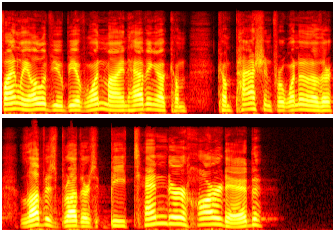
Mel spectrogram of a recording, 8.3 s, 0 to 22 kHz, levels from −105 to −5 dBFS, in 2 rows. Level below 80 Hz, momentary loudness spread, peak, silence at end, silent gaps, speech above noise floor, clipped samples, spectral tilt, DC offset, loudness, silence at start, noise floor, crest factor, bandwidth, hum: -58 dBFS; 12 LU; 0 dBFS; 0.9 s; none; 62 dB; under 0.1%; -5 dB/octave; under 0.1%; -18 LUFS; 0 s; -79 dBFS; 18 dB; 15 kHz; none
